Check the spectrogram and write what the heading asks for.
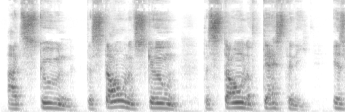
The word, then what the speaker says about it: Scone: accent experts out there if you're Scottish it's pronounced scon right so cuz there's a famous stone at schoon the stone of scoon the stone of Destiny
